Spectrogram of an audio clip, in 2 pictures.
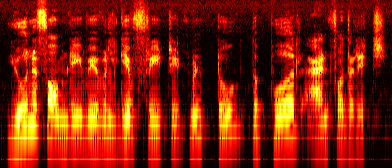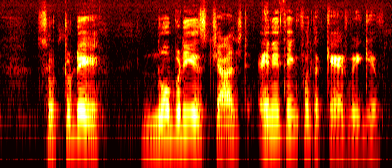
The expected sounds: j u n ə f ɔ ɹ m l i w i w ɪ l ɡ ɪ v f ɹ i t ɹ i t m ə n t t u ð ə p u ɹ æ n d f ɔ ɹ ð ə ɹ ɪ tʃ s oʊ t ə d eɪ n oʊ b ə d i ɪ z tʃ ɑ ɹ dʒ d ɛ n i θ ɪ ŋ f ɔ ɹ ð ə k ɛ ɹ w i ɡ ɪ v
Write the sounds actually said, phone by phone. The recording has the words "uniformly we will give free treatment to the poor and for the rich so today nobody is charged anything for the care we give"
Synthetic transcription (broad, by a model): j u n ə f ɔ ɹ m l i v i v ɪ l ɡ ɪ v f ɹ i t ɹ i t m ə n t t u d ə p u ɹ æ n d f ɔ ɹ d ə ɹ ɪ tʃ s oʊ t ə d eɪ n oʊ b ə d i ɪ z tʃ ɑ ɹ dʒ d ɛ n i t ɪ ŋ f ɔ ɹ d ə k ɛ ɹ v i ɡ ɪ v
